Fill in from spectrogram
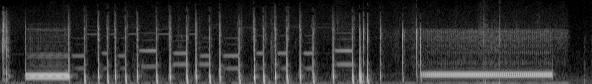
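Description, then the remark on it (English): A phone dial tone, then a quick run of about sixteen beeping keypad tones at varied pitches as a call is dialed to someone in Canada, then a long steady ringing tone on the line. No one speaks. “Let's call him.”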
